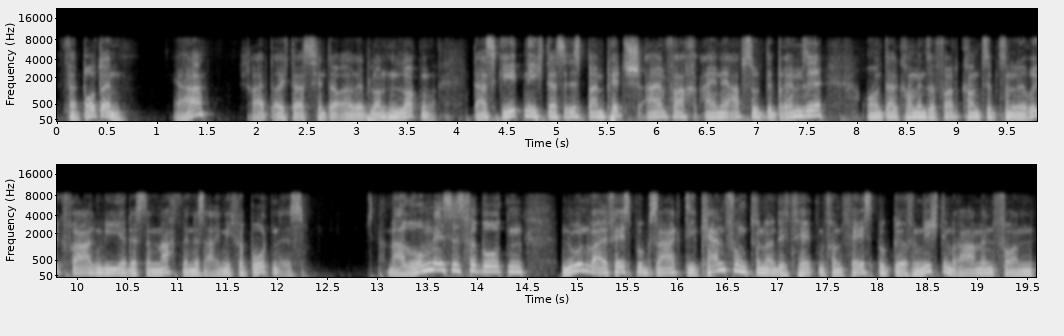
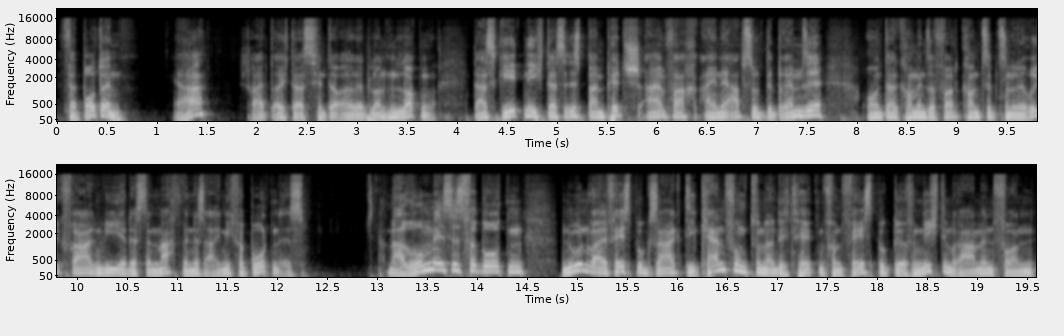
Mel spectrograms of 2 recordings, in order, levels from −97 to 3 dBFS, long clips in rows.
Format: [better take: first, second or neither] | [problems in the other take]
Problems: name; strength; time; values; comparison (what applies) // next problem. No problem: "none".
second | garbled, watery; badly; nothing above 8 kHz; slightly in the second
